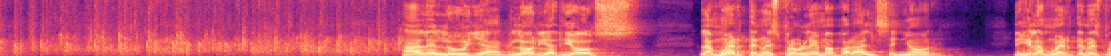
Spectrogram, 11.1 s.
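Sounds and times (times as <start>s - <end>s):
audience applause: 0.0s - 5.7s
speech: 4.0s - 6.3s, 7.0s - 9.5s, 10.1s - 11.0s.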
